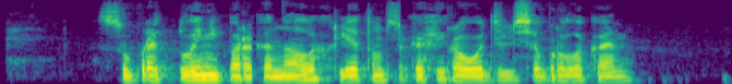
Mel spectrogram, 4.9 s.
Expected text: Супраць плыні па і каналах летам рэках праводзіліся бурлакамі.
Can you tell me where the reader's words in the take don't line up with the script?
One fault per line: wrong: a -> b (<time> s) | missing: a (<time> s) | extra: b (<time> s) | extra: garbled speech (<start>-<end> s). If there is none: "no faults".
no faults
